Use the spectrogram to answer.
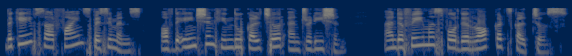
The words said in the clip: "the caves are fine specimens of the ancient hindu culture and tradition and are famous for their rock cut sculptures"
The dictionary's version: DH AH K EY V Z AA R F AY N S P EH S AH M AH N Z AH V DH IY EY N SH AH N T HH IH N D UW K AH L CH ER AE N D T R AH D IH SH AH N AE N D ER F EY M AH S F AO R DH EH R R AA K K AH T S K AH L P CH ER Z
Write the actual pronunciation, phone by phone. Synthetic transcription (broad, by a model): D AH K EY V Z AA R F AY N S P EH S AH M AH N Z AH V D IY EY N SH AH N T HH IH N D UW K AH L CH ER AE N D T R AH D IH SH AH N AE N D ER F EY M AH S F AO R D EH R R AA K K AH T S K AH L P CH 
